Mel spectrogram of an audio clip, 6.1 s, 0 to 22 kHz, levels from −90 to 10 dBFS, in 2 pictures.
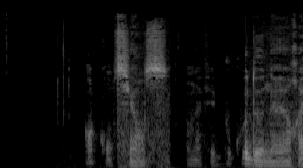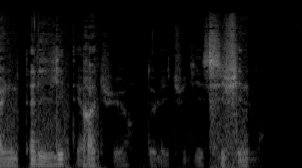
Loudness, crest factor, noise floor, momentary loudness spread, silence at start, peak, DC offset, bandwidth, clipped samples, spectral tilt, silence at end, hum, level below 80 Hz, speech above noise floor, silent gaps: -41 LUFS; 24 dB; -85 dBFS; 24 LU; 0.85 s; -22 dBFS; under 0.1%; 16 kHz; under 0.1%; -2 dB/octave; 0.55 s; none; -70 dBFS; 41 dB; none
